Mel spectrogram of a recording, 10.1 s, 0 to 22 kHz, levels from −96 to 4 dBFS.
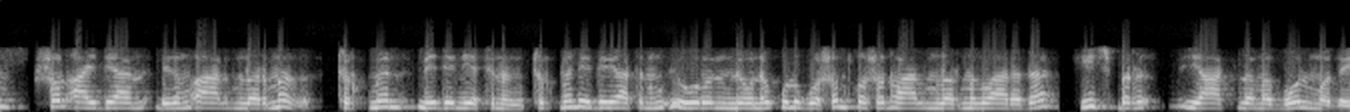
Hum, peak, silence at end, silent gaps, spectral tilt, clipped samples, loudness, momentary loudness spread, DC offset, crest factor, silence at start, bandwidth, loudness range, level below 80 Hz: none; -10 dBFS; 0 s; none; -9 dB/octave; under 0.1%; -21 LUFS; 5 LU; under 0.1%; 12 dB; 0 s; 4.7 kHz; 2 LU; -64 dBFS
